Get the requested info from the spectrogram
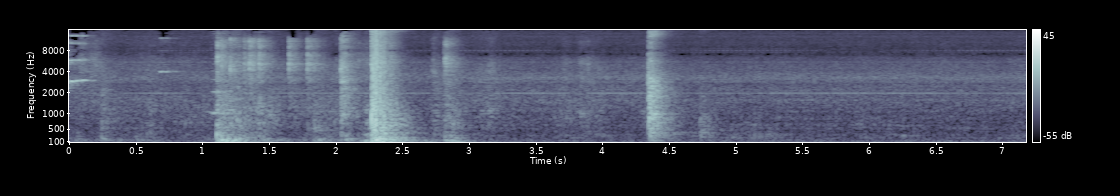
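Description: A door being shut: two heavy thuds about a second apart, the second the loudest, then a shorter, lighter knock a couple of seconds later.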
